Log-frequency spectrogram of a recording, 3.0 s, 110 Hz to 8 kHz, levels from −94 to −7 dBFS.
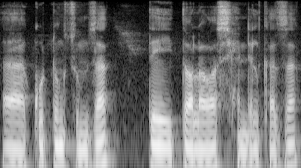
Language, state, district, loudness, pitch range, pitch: Kokborok, Tripura, Dhalai, -19 LUFS, 85-95 Hz, 90 Hz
